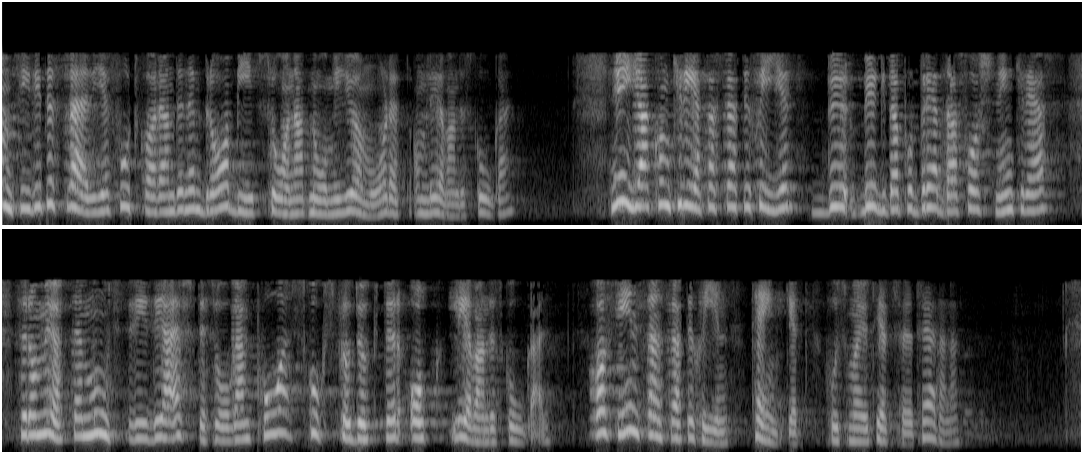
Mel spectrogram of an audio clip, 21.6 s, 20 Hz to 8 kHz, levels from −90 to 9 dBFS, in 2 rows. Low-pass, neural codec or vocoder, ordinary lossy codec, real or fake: 7.2 kHz; none; AAC, 16 kbps; real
